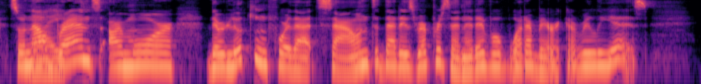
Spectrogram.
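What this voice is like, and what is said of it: Speaks English with an accent. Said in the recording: “because of my accent ... I'm booking projects left and right because of my accent”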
